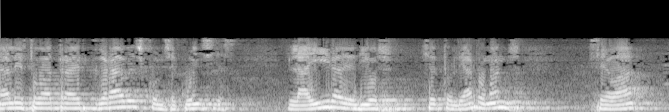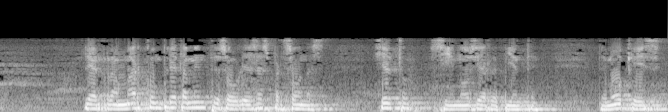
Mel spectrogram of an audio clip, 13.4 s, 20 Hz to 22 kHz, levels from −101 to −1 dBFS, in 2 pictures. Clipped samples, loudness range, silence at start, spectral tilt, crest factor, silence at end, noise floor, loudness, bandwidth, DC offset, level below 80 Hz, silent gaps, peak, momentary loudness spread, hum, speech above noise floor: 0.9%; 3 LU; 0 s; -8.5 dB/octave; 10 dB; 0 s; -31 dBFS; -10 LUFS; 5.4 kHz; under 0.1%; -30 dBFS; none; 0 dBFS; 15 LU; none; 22 dB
